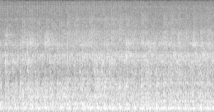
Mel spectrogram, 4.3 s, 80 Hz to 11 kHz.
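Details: 40-year-old mid-80s Kubota F2000 front-mount mower, three-cylinder diesel, first start after 10-second glow plug preheat, transmission in neutral: even, steady diesel clatter at idle with regular low thrum, no misfires or knocks. Normal idle.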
